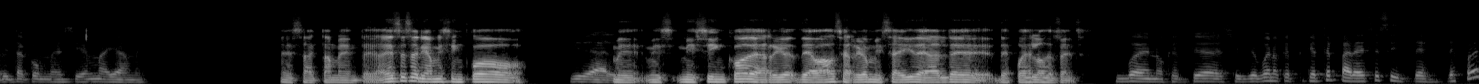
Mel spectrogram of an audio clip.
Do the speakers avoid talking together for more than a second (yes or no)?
yes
